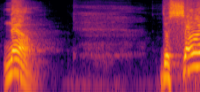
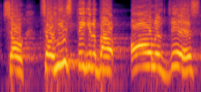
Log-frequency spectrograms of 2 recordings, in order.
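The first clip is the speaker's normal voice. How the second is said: usual speaking voice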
